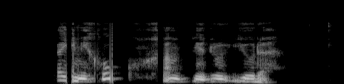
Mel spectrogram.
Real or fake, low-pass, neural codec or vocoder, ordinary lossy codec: real; 7.2 kHz; none; AAC, 48 kbps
